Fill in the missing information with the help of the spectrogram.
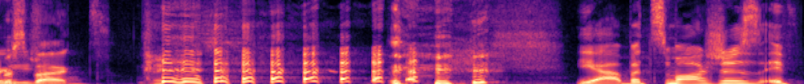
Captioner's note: laugh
